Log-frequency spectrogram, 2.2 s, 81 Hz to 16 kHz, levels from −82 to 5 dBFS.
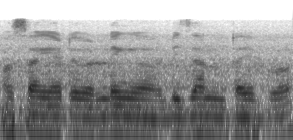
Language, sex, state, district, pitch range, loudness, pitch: Kannada, male, Karnataka, Raichur, 95-100 Hz, -16 LUFS, 95 Hz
